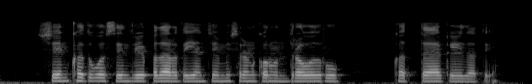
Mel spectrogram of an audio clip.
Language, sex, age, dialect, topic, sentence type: Marathi, male, 18-24, Standard Marathi, agriculture, statement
